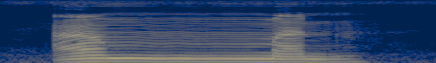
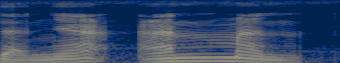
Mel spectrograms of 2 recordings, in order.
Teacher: Amman. Meskipun tertulis anman. Namun karena ini adalah bacaan idgham bighunah , maka bacaan ini digabungkan ke dalam amman.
